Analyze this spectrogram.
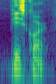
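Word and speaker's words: Peace Corps: Peace Corp or something Peace Corp peace it's pronounced Peace Corp yeah Peace Corp they were like in I think that's what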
